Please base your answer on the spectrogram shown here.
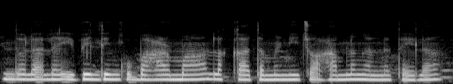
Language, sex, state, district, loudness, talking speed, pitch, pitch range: Wancho, female, Arunachal Pradesh, Longding, -14 LUFS, 200 wpm, 225 Hz, 220-235 Hz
